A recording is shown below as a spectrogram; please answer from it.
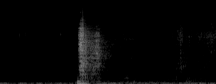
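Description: Small rusty brass lighter parts handled in a gloved palm, with one short, sharp scrape or clack of the parts a little under a second in.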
